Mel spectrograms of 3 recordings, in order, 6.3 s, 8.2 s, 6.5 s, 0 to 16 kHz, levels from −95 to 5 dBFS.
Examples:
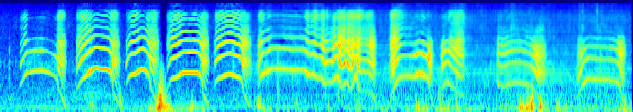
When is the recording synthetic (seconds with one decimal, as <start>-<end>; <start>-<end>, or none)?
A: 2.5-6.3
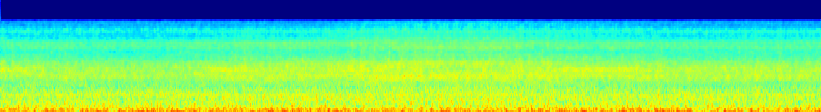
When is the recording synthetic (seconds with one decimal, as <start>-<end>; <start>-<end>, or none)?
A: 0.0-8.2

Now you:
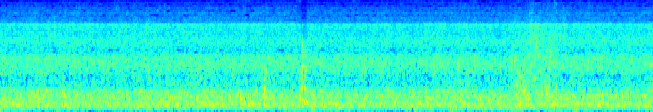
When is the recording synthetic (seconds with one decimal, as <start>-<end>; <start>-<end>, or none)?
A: none

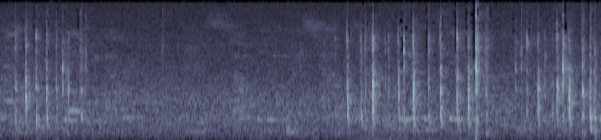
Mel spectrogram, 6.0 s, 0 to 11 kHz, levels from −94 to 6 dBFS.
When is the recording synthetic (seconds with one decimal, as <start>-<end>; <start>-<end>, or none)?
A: 0.0-1.7; 4.8-6.0

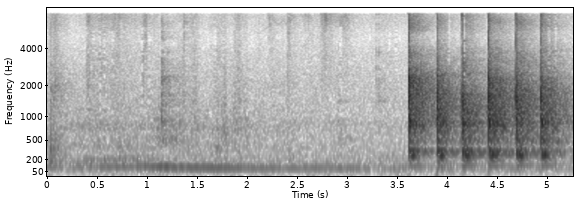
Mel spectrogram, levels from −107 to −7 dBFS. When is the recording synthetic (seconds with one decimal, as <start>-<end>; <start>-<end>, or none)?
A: none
